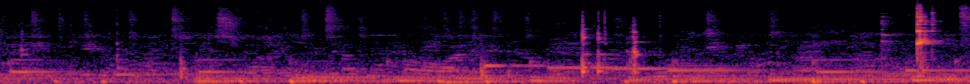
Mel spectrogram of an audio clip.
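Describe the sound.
Busy jazz cafe ambience with scattered clinks of glasses and dishes over a steady murmur of voices and soft background jazz music, one brighter clink standing out near the end.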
